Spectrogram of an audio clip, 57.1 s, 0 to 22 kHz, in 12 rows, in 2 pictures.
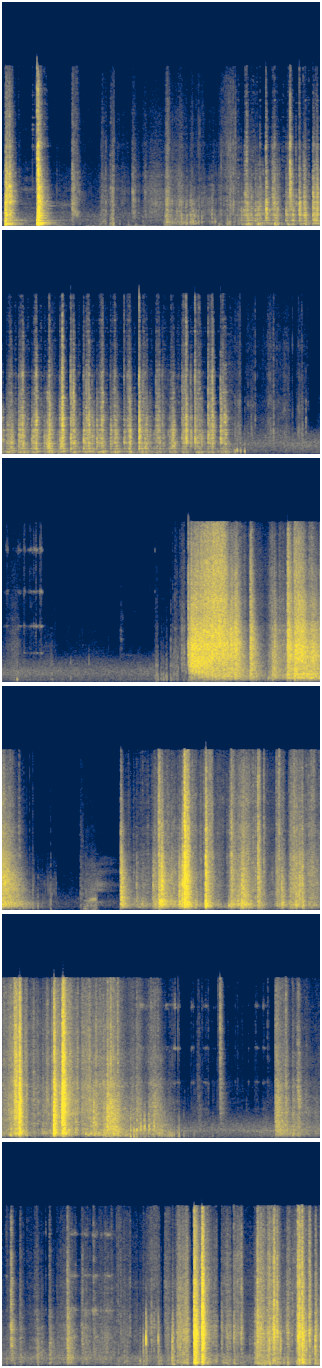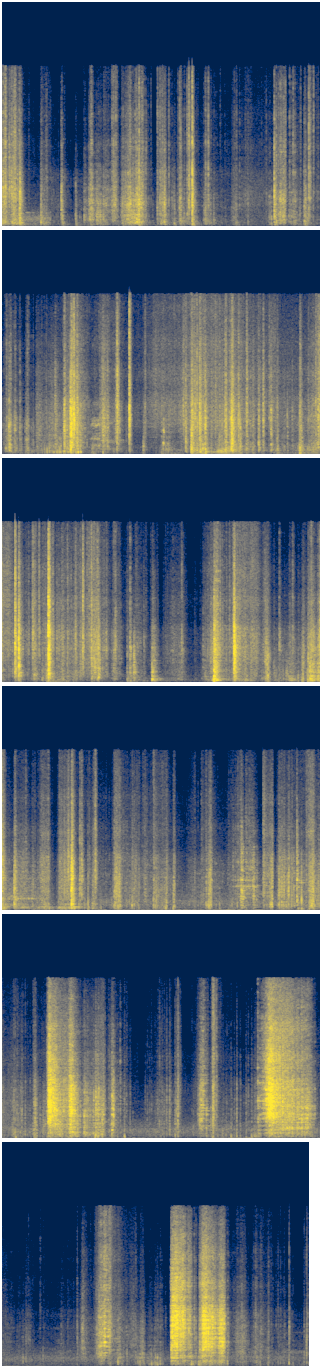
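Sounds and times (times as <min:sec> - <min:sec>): wood and gear handled on snow: 0:00.0 - 0:10.5, 0:11.8 - 0:57.0.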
